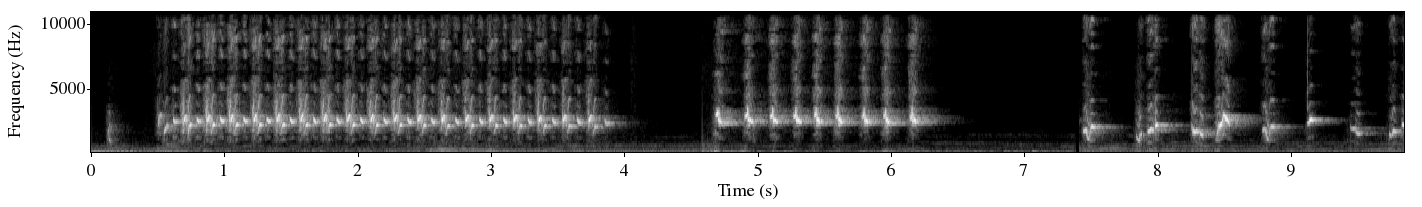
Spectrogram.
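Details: Yellow-vented bulbul (trucukan) in long rapid-roll song (ropel panjang): a sustained fast buzzy trill of over three seconds, a shorter rapid chirp series, then varied bubbly swooping notes.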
